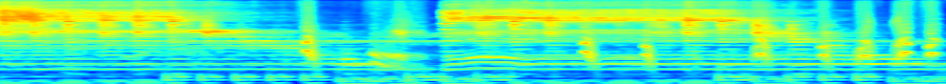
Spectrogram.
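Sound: DJ turntable scratching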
